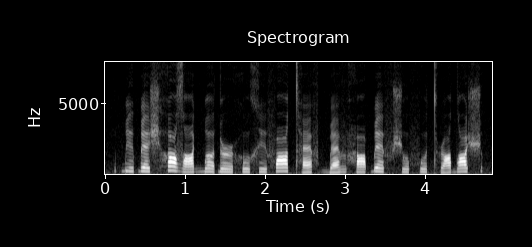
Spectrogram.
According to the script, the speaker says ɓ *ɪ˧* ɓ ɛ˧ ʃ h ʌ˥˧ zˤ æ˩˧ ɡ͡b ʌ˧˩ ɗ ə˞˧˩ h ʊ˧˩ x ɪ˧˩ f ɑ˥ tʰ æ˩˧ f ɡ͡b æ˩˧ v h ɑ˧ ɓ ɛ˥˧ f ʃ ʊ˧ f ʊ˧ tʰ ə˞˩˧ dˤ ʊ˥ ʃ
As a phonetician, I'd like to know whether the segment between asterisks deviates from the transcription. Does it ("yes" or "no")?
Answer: no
